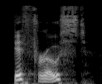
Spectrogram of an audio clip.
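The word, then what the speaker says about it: Bifröst: The Bifrost, pronounced Bifrost.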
